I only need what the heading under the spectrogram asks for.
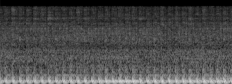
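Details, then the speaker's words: Kids ATV after carburetor cleaning and new plastics: steady, quick putter at idle with an even beat and no stumbles or misses; engine idles healthily and sounds strong, no adjustment needed. "Yes, guys, as you can see, it's running pretty good. Idle sounds good."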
